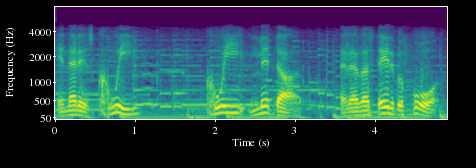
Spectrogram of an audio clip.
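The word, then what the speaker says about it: goedemiddag: So like your G, your G is actually a C, is actually a Q. It's also like Q. You don't say G. You don't look and say Gwee Mid Dog.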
